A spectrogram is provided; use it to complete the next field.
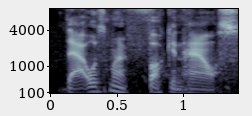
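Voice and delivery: put-on angry monster voice. Retelling a movie scene where Godzilla rises from the water: angry Godzilla voice. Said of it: "looks at them in the submarine and is like".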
